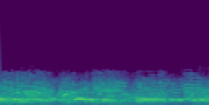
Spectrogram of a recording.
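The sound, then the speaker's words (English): A crowd of men yelling and cheering together at the sighting of American ships, a loud, sustained roar, many voices overlapping with rising and falling shouts and no clear words. “I yelled as loud and as long as the rest of them.”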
